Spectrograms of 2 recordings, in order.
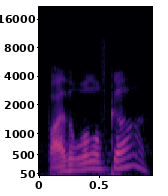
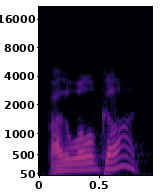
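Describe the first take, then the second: No difference in how they are said.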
